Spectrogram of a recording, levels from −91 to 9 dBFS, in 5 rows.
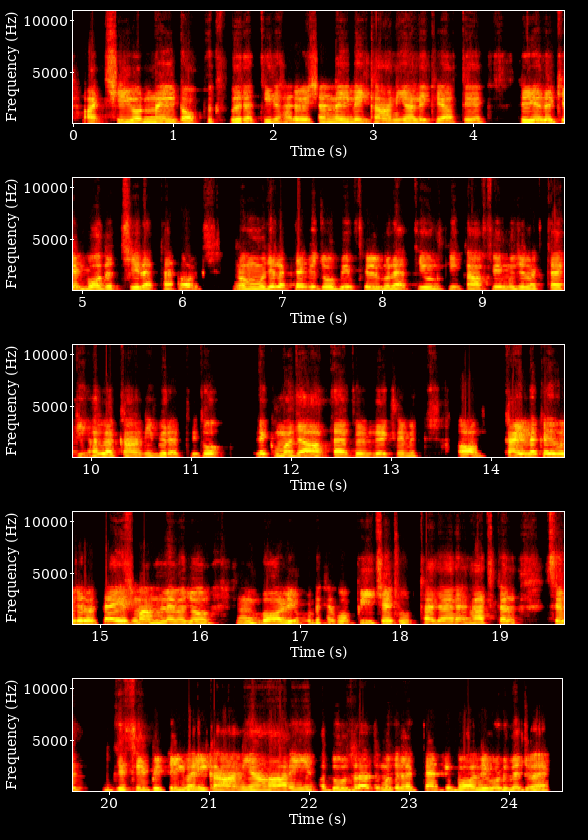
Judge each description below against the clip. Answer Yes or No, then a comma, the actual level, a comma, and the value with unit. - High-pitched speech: No, medium, 175 Hz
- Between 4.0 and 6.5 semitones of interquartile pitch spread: No, average, 3.4 semitones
